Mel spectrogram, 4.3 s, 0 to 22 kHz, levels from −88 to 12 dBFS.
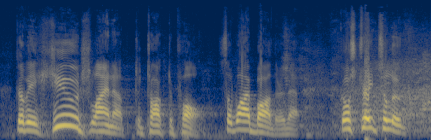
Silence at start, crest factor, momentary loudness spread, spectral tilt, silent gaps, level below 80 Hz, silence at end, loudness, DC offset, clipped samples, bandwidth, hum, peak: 0.2 s; 14 dB; 13 LU; -6 dB/octave; none; -54 dBFS; 0 s; -14 LUFS; under 0.1%; under 0.1%; 14 kHz; none; 0 dBFS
